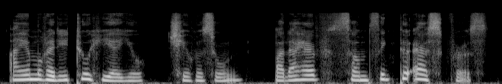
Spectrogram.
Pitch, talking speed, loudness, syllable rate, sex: 200 Hz, 165 wpm, -19 LUFS, 4.8 syllables/s, female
